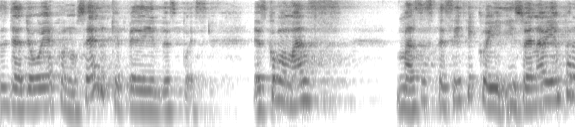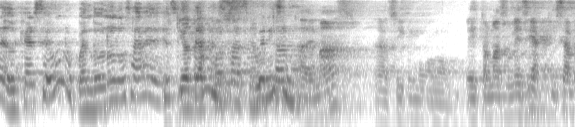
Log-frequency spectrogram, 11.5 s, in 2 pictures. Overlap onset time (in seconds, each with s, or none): 7.4 s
